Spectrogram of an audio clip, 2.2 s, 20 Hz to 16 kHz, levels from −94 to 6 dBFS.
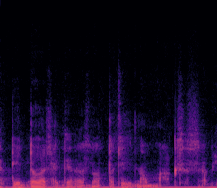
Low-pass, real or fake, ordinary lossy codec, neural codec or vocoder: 14.4 kHz; fake; none; codec, 44.1 kHz, 7.8 kbps, Pupu-Codec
